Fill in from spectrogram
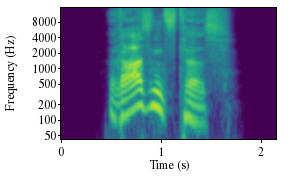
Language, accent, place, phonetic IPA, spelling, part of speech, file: German, Germany, Berlin, [ˈʁaːzn̩t͡stəs], rasendstes, adjective, De-rasendstes.ogg
- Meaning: strong/mixed nominative/accusative neuter singular superlative degree of rasend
